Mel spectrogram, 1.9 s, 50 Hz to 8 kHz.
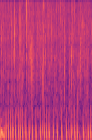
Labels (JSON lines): {"label": "biophony, pulse", "recorder": "SoundTrap 300"}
